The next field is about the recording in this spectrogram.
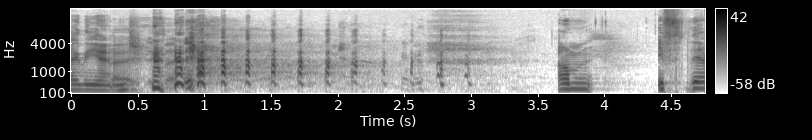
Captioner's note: audience laughing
